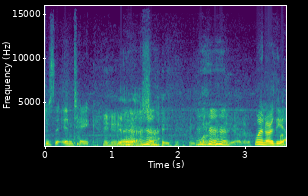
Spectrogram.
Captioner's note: laughter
